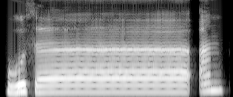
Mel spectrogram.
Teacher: سا کو نرمی کے ساتھ پڑھیں گے، مد کو 5 الف کے برابر لمبا کریں گے اور حمزہ پہ اظہار کریں گے کہ تنوین کے بعد حمزہ آ رہا ہے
